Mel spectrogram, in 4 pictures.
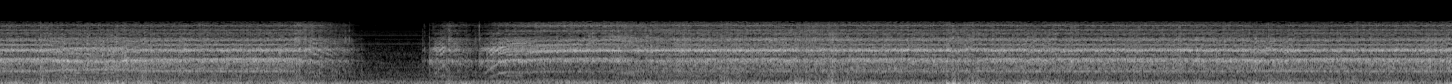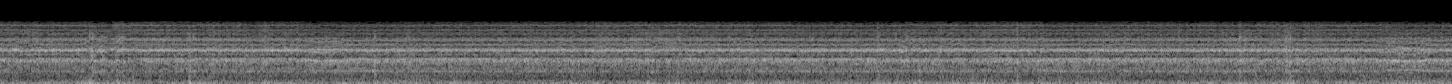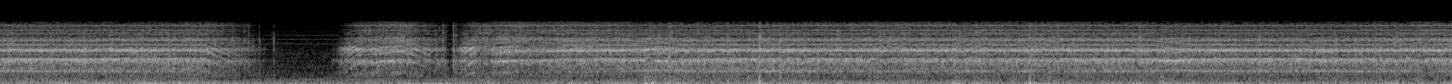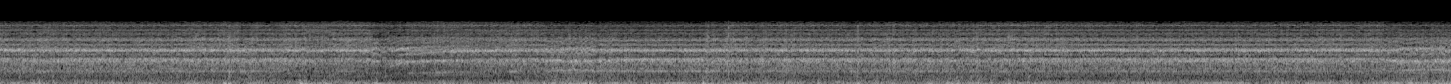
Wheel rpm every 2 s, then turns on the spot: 160, 120, 70, 160, 160, 160, 160, 160, 160, 160, 160, 160, 160, 160, 160, 110, 60, 150, 160, 160, 160, 160, 160, 160, 160, 160, 160, 160, 160.
none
